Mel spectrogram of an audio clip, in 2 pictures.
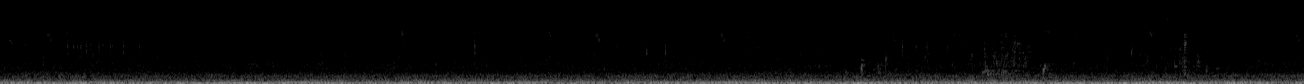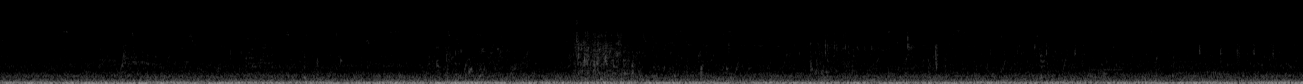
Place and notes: Kaohsiung City, Taiwan - Yacht
In the dock, Yacht, Birds singing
